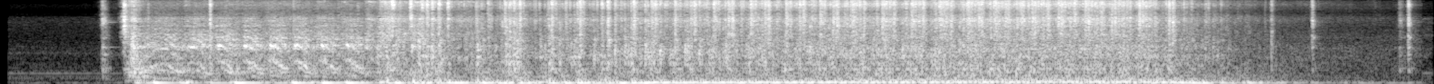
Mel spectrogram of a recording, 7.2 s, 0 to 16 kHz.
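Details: Ford F350 7.3 IDI diesel, cold at about 15°F, weak batteries on booster charger, some glow plugs suspected dead: slow labouring crank around 220 beats a minute for five seconds, never catches. Cranking no start, weak batteries.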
